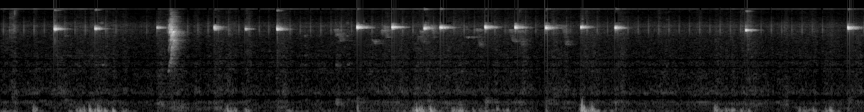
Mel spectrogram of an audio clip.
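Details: New saffron finch chicks being fed: a steady run of tiny, high-pitched peeps, roughly two per second, with light rustling and tapping underneath.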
